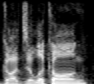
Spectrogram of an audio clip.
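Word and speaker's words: Godzilla x Kong: the name even though officially they have said you don't pronounce the X in any way in the title it's just Godzilla Kong uh that's dumb I'm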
